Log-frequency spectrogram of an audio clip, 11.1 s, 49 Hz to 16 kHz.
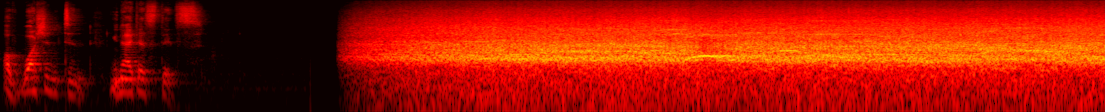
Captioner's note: wild applause and cheering for 17 seconds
